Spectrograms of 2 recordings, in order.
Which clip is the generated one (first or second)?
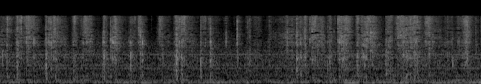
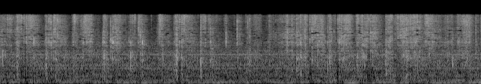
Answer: second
